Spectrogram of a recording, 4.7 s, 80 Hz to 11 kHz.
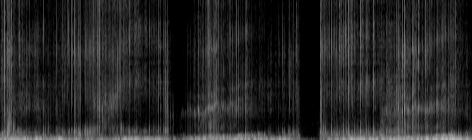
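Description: Flat emery-board nail files held in both hands are scraped across the top of the woven steel mesh hollow-dome grille of a Blue Yeti microphone. The result is a dense, continuous scratching with a strong low, droning body around 200 Hz and faint high hiss, broken by a short pause just after three seconds before the scraping resumes.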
